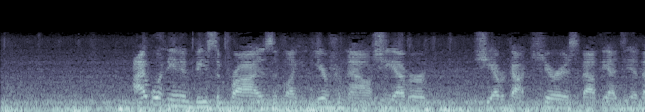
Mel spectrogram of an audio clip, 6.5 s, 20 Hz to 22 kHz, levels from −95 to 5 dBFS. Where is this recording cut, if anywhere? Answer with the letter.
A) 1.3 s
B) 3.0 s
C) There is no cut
C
